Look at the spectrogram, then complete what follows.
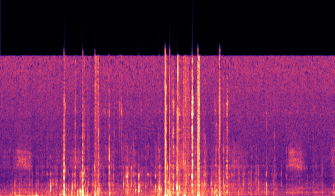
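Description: Mountain bike riding over rough, stony ground: irregular clatter and knocks from the tyres, frame and chain over a steady low rumble. The knocks come thickest about three to four seconds in and ease off near the end.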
